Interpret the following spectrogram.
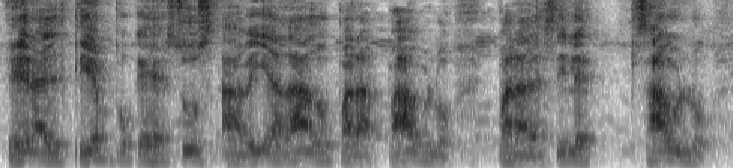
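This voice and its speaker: Impassioned Pentecostal pastor preaching. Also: male voice, medium pitch, fairly even intonation, normal speed, a bit bright, faint music behind. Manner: impassioned preaching, repeats "amados hermanos". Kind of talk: Pentecostal sermon. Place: church.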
